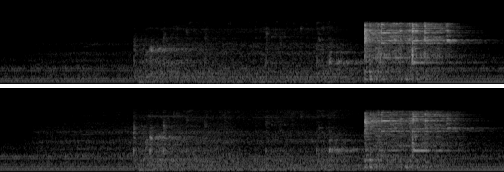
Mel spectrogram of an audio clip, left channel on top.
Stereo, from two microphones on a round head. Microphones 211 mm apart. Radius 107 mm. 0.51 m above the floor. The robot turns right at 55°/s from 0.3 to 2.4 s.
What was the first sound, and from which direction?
A running tap, 35° right.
